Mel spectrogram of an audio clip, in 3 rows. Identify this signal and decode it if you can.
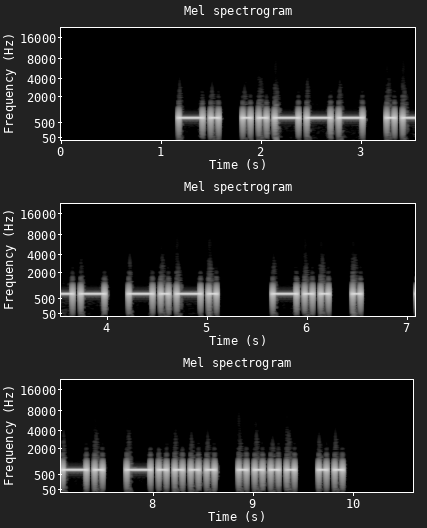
Morse code, heard as a keyed tone, about 15 wpm, 700 Hz. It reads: N2WC DE N6HI
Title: USA Callsign DE Callsign - 4 Characters - 15wpm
